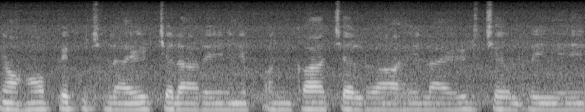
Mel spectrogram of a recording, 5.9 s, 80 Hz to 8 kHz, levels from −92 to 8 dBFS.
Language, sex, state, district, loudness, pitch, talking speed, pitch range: Hindi, male, Madhya Pradesh, Dhar, -19 LUFS, 125 Hz, 155 wpm, 125-130 Hz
